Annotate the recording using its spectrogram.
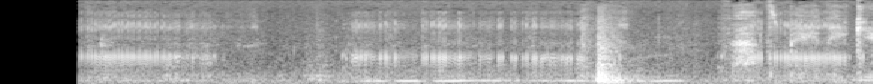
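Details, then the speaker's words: Sleeping baby boy: soft, low, buzzing breathing noises with faint room noise; light infant snoring. "snoring like his daddy."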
